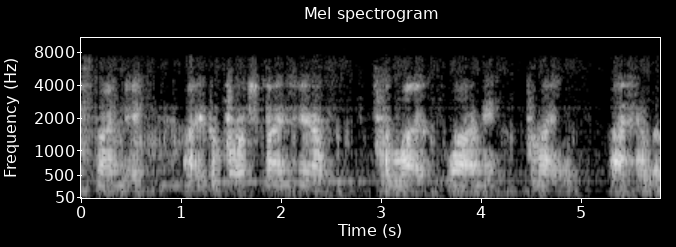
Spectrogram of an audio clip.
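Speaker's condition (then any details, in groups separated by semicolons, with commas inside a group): ALS; over 25 years since onset, uses cannabis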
